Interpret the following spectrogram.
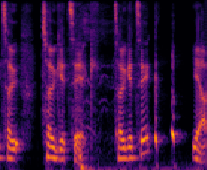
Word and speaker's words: Togetic: say to toga tick toga tick yeah I'd say toga tick I'd put like the emphasis on the tick part totic totic I don't know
